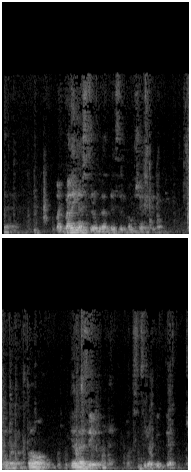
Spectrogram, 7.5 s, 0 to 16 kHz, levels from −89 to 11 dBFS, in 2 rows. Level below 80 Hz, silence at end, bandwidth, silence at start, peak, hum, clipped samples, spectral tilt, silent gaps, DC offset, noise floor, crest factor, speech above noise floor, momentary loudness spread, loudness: -64 dBFS; 0 s; 11.5 kHz; 0.05 s; -6 dBFS; none; under 0.1%; -7 dB/octave; none; under 0.1%; -50 dBFS; 20 dB; 26 dB; 24 LU; -24 LUFS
